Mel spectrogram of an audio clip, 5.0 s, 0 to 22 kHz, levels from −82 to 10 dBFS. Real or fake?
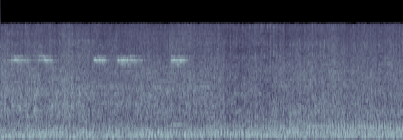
fake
